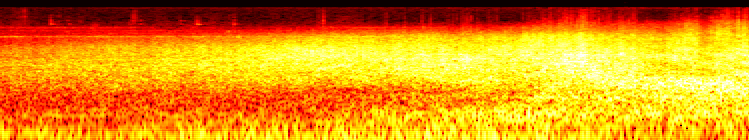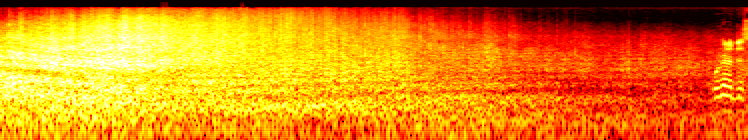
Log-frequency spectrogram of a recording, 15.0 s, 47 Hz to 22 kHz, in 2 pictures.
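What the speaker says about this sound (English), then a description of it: "higher tech than the B-52 is the B-1B Lancer." A B-1B Lancer bomber roars past at an air show, a broad jet rush swelling to a peak midway and fading away as it recedes.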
